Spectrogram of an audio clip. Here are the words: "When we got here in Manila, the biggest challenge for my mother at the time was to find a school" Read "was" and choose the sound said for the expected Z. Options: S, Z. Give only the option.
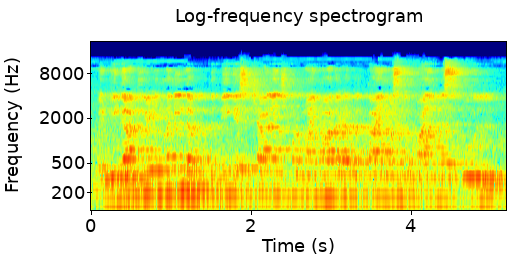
S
